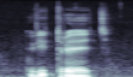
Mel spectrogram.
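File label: Ukrainian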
